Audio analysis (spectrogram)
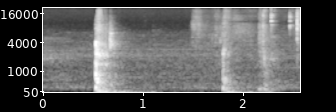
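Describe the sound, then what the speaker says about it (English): A basement door in a house being opened, heard as a sharp wooden knock-and-creak burst followed by two softer clunks, close and fairly quiet, with no voices. "I'm gonna open the basement door."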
